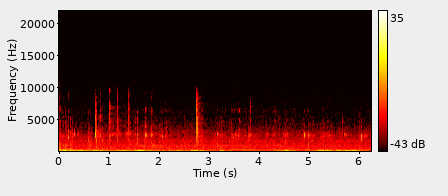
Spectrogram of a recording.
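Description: Close-miked chewing of a mouthful of udon noodles: soft wet mouth smacks and clicks scattered throughout, with a few sharper clicks.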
